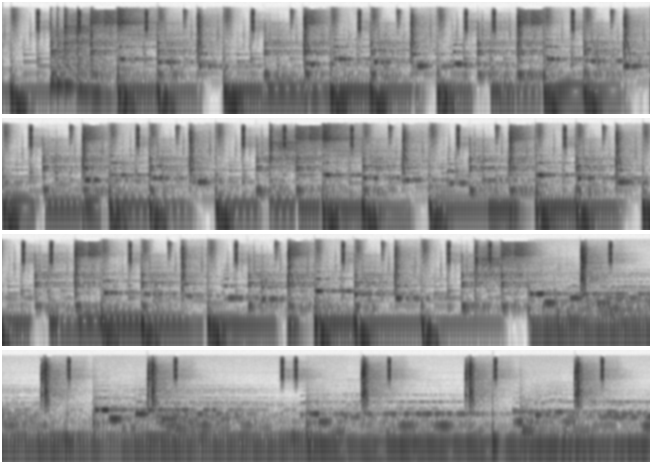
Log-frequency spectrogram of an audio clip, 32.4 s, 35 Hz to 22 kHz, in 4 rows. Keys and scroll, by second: 6.1 space, 10.2 space, 16.6 space, 18.1 space, 31.1 space.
